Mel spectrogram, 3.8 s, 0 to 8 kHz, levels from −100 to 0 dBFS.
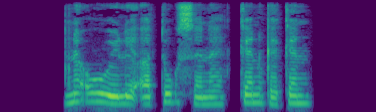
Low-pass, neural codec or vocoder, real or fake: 7.2 kHz; none; real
